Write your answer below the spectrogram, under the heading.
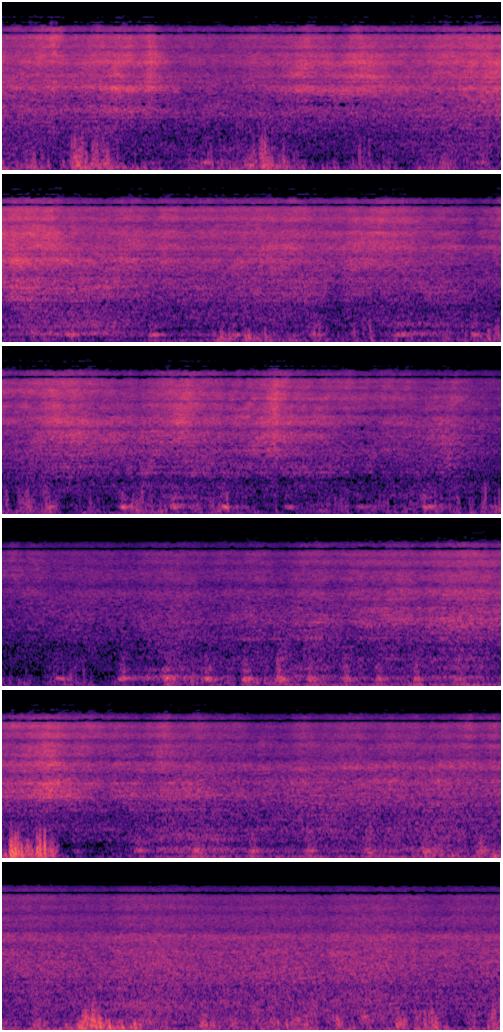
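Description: Steam locomotive hissing as steam escapes, a loud hiss that swells and fades several times.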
